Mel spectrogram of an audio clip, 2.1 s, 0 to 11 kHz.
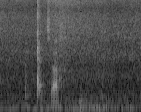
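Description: Renault Samsung SM3 driver's door being unlatched and swung open quietly, with only a faint low thump. There is none of the clacking the torn door-check mounting plate used to make; the plate is now reinforced with a welded steel patch.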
